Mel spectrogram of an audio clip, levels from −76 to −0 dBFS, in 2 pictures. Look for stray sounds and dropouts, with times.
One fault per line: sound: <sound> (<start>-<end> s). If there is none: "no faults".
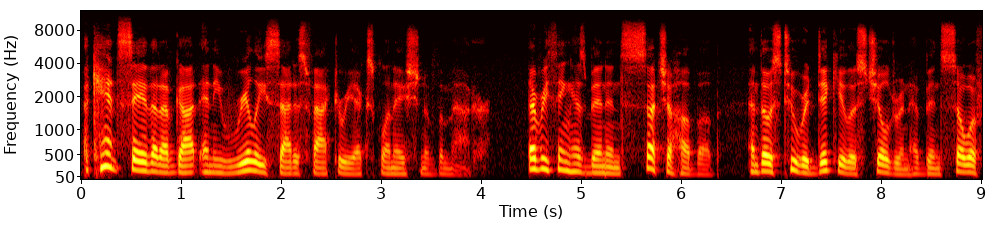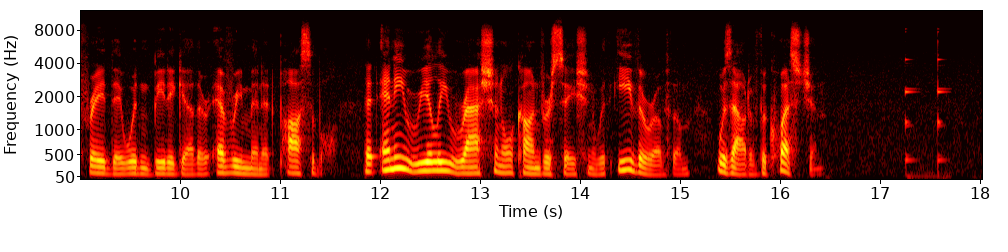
sound: tap (17.3-17.7 s)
